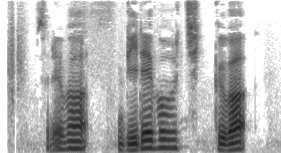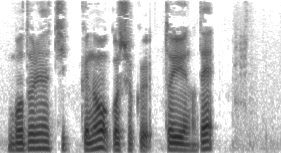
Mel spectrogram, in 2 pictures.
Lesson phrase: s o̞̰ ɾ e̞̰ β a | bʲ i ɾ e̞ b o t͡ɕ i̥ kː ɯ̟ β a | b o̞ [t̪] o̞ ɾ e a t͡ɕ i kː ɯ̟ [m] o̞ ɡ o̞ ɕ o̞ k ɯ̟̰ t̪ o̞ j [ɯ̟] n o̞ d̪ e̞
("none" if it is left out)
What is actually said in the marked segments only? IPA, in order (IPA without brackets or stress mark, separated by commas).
d̪, n, ɯ̟ː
